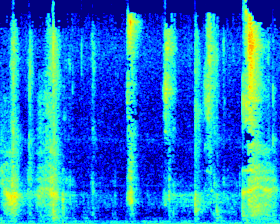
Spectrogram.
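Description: Faint breathing of a man straining through a set of push-ups: short breaths puffed out every half second to a second, with a louder exhale near the end.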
